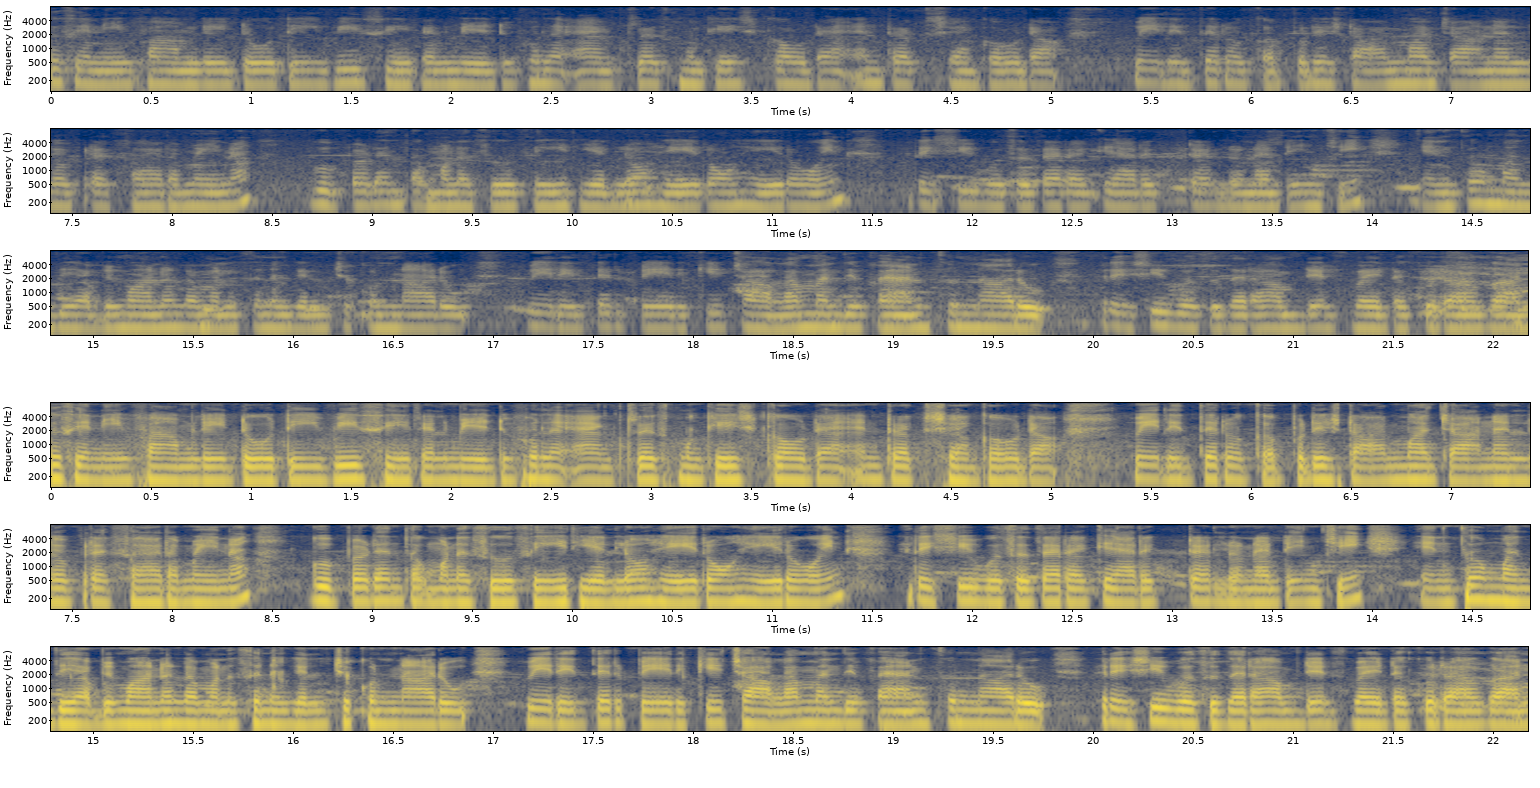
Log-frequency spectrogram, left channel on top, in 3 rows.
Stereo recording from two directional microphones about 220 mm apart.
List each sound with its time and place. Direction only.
0.0 s speech: 35° right (ahead or behind); by 19.7 s 15° right (ahead or behind)
20.0 s speech: 30° right (ahead or behind)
